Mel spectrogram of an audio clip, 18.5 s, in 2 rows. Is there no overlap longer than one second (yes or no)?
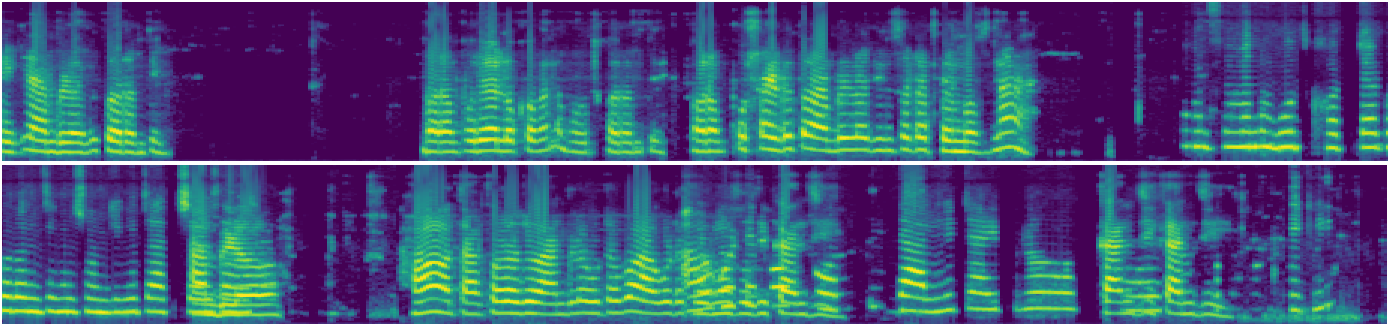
yes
